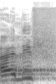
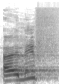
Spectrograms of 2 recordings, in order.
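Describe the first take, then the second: First: The second vowel is a short i sound. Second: The second vowel is a short i sound.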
